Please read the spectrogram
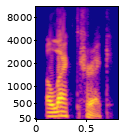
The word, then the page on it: electric: American English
